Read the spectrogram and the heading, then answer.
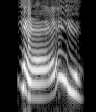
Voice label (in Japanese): システムボイス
